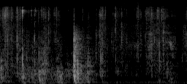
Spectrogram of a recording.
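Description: Crinkly rustling from a holographic BH Cosmetics brush bag being handled and opened, soft and close, with a sharper crackle midway.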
